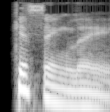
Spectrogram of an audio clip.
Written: kissingly

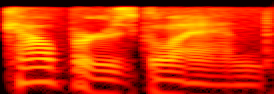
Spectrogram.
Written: Cowper's gland

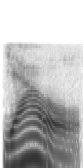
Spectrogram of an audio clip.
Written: yowl

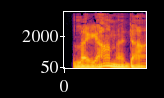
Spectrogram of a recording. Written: laomedon

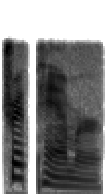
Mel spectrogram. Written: trip-hammer

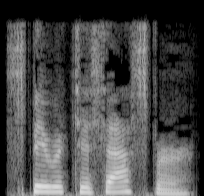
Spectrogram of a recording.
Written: spiritus asper

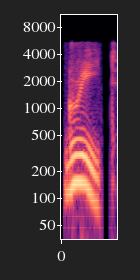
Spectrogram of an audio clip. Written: greet

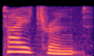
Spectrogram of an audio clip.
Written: titrant

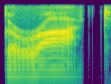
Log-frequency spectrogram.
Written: garrote

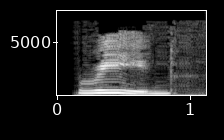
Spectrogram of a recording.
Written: reeb

